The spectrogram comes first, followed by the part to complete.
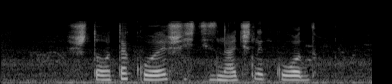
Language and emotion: Russian, neutral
